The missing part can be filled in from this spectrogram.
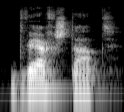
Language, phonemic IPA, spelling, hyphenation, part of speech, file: Dutch, /ˈdʋɛrx.staːt/, dwergstaat, dwerg‧staat, noun, Nl-dwergstaat.ogg
- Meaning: microstate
